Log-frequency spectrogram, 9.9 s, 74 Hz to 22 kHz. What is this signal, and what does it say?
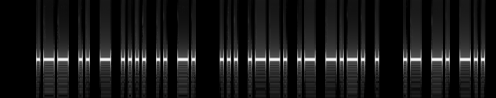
Morse code, heard as a keyed tone, about 17 wpm, 700 Hz. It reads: WITHIN SPACE AND
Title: Sentences from Top 1000 Words - Review Part 5 - 17wpm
